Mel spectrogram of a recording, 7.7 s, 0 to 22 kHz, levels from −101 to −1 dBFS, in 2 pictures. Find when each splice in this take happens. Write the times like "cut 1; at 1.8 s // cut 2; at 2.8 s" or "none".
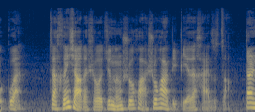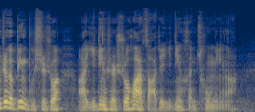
cut 1; at 3.5 s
